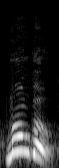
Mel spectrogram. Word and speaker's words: Mungu: And he will always be Mwana wa Miyungu. Oh, I said it wrong? Mwana wa Miyungu? Oh, Mungu.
